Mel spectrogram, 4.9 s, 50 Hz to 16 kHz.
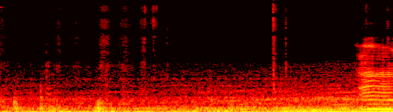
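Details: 2006-09 Honda Civic, moving: low road rumble then brief high squeak from rear passenger side over bumps, persisting after new sway bar, bushings, pads and rotors; disappears with light e-brake applied, so e-brake at rear caliper suspected.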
